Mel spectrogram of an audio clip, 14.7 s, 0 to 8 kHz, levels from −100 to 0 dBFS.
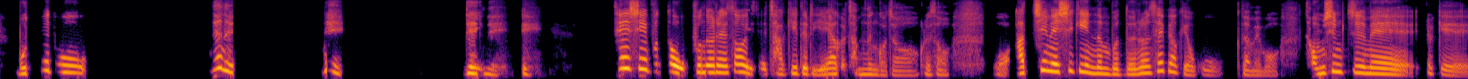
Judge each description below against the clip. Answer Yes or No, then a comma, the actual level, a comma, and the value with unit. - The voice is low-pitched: No, high, 235 Hz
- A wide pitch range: Yes, wide, 5.8 semitones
